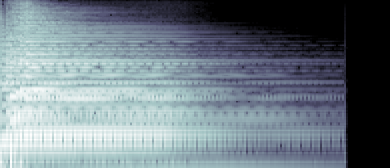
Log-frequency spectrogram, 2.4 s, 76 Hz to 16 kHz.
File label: Gb Major 9th, down, Guitar, DADGAD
